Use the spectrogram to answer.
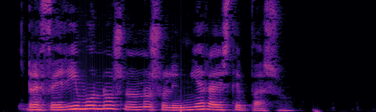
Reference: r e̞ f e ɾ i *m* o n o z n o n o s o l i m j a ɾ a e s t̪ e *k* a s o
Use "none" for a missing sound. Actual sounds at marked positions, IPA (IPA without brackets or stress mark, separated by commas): m, p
